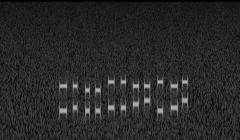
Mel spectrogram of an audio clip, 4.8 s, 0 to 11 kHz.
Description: DTMF, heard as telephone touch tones, dialled by hand, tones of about 110 ms. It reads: 2511668035#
